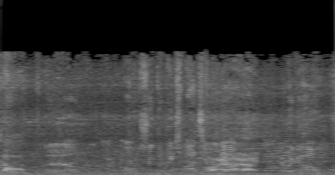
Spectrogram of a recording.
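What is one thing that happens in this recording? A young man shouts with excitement close by.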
